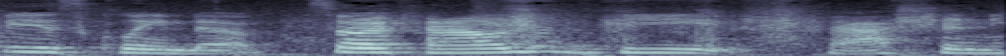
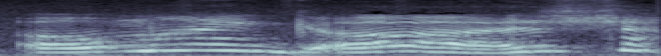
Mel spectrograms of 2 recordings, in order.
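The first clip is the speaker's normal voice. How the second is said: shocked; 4 semitones higher, much slower than usual. Real, not acted. Shocked at the diary news.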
